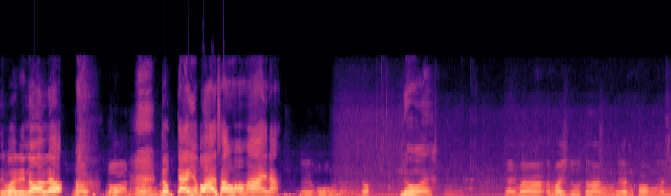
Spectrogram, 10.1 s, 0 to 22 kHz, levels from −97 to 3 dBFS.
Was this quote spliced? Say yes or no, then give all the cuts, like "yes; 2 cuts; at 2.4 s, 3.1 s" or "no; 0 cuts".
yes; 1 cut; at 5.1 s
